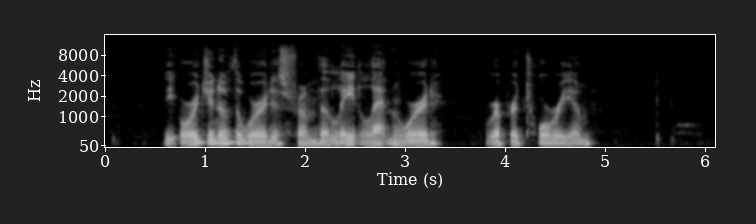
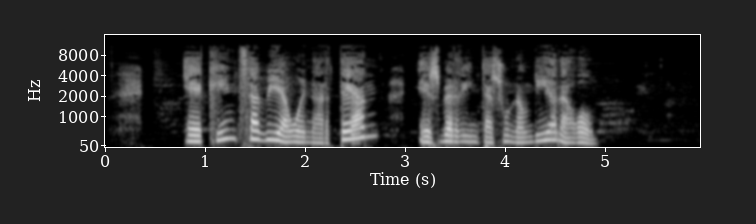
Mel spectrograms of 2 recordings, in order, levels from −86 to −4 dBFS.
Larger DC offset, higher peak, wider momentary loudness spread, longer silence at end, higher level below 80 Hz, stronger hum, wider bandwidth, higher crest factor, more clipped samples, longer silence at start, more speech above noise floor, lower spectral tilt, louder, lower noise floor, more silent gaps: neither; second, -12 dBFS vs -6 dBFS; second, 9 LU vs 16 LU; first, 1.2 s vs 1.05 s; first, -54 dBFS vs -60 dBFS; neither; about the same, 11.5 kHz vs 11.5 kHz; about the same, 20 dB vs 18 dB; neither; first, 0.6 s vs 0.15 s; about the same, 48 dB vs 45 dB; first, -6.5 dB/octave vs -4 dB/octave; second, -30 LUFS vs -24 LUFS; first, -77 dBFS vs -69 dBFS; neither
